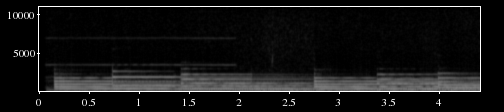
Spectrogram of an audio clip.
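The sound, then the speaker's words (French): The very first chime jingle of the radio station Europe 1, composed in 1955 by jazz bandleader Raymond Lefebvre: a sequence of bright, bell-like tones struck one after another in a steady melodic pattern, each ringing into the next, clear with no voices. “Oui, c'est un chef d'orchestre de jazz, Raymond Lefebvre, qui compose le carillon d'Europe numéro 1 en 1955.”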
